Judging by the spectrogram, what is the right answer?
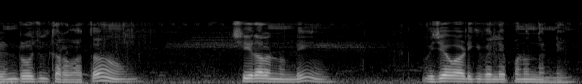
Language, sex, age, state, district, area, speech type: Telugu, male, 18-30, Andhra Pradesh, Bapatla, urban, spontaneous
